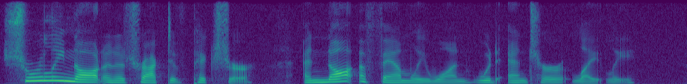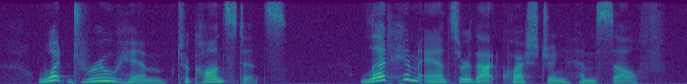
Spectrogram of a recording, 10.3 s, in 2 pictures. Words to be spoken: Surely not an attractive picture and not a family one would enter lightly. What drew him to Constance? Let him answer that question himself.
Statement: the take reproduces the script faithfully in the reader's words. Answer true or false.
true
